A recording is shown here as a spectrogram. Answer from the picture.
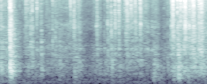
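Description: Cardboard cookie box being handled and opened: a sharp click just after the start and scattered small taps, then a dense crinkling rustle near the end as the packaging is pulled open.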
